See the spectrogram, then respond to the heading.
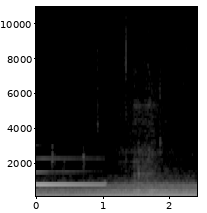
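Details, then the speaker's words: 1987 Cadillac hearse, UK, at power-on: a brief high buzz, then a steady low electric hum as the air compressor under the engine bay raises the rear to ride height. This is normal air suspension compressor operation. "There's a little compressor underneath the engine bay, and that little compressor makes the back of the car come up. Comes up to ride height."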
